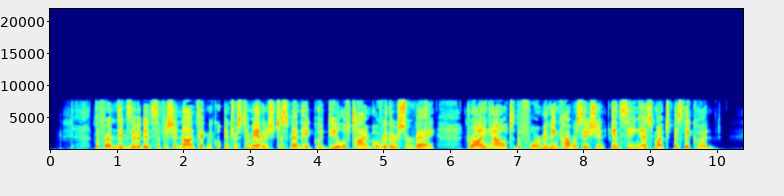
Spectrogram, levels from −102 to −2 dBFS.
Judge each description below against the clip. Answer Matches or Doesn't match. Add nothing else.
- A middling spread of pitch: Matches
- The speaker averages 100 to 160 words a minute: Doesn't match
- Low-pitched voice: Doesn't match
